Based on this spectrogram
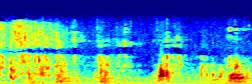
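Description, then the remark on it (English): A turtle slides and splashes into a shallow, icy brook, followed by a few rough sloshing bursts and gurgles as the water settles, with no talking. “if I were to give you a little push, you'd slide right into the water.”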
